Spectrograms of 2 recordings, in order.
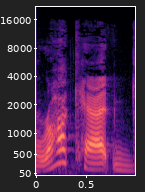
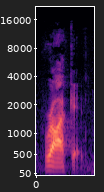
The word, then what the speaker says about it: ROCCAT: I'm with TWiT and Before You Buy, and today I am reviewing some Rock Hat gaming accessories. I called them Rock Hat because it is spelled R-O-C-C-A-T. The way they actually pronounce it is Rocket.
